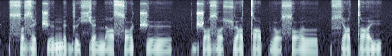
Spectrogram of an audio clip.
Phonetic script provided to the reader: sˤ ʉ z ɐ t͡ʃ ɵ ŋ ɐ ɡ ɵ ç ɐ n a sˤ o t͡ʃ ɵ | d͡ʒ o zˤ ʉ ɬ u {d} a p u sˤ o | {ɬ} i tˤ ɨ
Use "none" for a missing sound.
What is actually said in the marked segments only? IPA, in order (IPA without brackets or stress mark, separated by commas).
tˤ, ɬ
